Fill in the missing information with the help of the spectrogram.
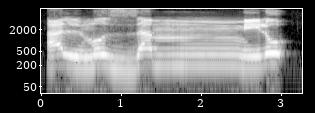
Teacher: تو یہاں پر آپ دیکھیں یہاں پر میم کے اوپر تشدید ہے، جب میم مشدد ہوتی ہے تو اس کے اندر غنہ ہوتا ہے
